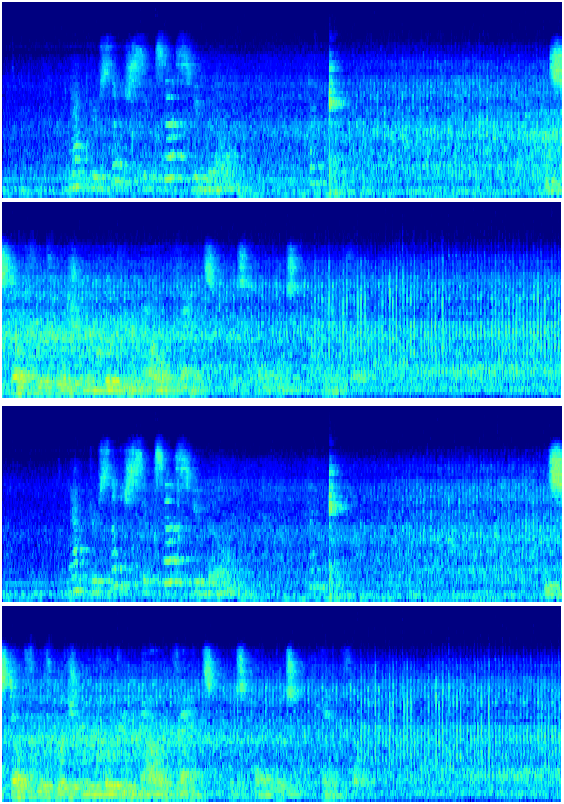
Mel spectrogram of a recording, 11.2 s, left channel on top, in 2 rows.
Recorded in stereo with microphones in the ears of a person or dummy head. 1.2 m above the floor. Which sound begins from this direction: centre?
Tapping, at 3.3 s.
